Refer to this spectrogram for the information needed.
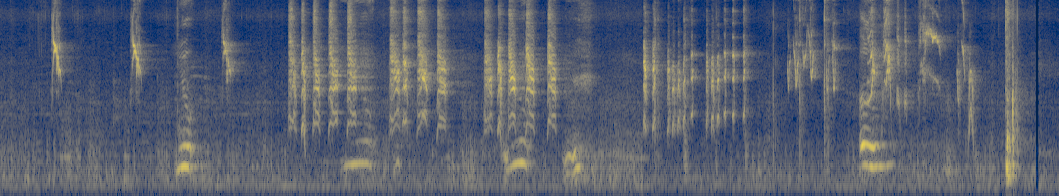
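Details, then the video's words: Vigorously singing long-tailed shrike with a song full of fill-in phrases, used as a lure for other shrikes; dense bursts of high scratchy chatter and rattles, broken by short lower squawk-like notes. "CENDET GACOR FULL ISIAN MEWAH SUARA JERNIH"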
